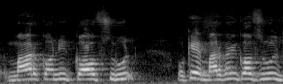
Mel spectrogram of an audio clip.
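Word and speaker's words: Markovnikov: लेकिन unsymmetrical substrate, ध्यान से सुनिएगा, for unsymmetrical substrate we need, for unsymmetrical substrate we need Mark rule, मार्कोनिकॉफ rule की requirement होती है।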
